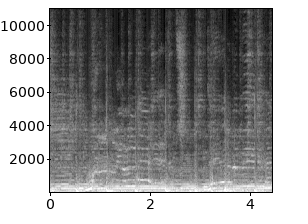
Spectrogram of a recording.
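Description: Rock band playing live: electric guitar over bass and drums with a steady beat.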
